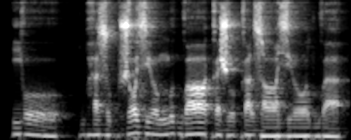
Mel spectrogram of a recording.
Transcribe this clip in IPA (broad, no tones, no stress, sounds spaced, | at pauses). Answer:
j oː | bʱ a z ɔ kʷ ʒ ɔ zʲ ɔː ŋʷ i ɡʷ ɑː k a ʒ oː k ɑ l z ɑː zʲ ɔː l ɡʷ a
